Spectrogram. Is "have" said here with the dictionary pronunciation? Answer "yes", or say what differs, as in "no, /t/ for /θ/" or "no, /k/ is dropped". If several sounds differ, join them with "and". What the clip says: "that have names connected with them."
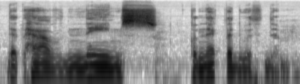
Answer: yes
